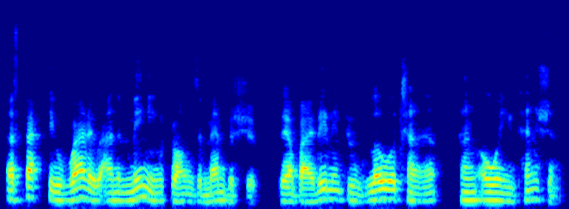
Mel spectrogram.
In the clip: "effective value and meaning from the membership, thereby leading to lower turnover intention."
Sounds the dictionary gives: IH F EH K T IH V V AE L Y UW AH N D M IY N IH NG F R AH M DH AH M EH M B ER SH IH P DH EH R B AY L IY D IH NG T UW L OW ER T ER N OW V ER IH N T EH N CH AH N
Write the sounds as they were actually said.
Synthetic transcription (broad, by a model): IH F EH K T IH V W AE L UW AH N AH M IY N IH NG F R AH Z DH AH M EH M B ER SH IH P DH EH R B AY L IY D IH NG T UW L OW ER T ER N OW ER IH N T EH N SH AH N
